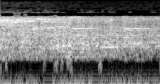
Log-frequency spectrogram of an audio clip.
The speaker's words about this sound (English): horse Silver followed alongside the engine as the train of cars rolled over the tracks. The Lone Ranger could see the Comanches approaching as he moved the cars into position across the main road into Stockton and then stopped them to form a barrier.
